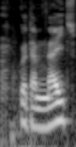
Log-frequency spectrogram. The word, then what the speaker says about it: Gotham Knights: Donc, Gotham Knights plutôt. Prononce pas le K, logiquement.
